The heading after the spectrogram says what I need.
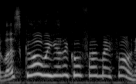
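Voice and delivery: high, fast, frantic imitation of someone freaking out; hammed-up hurry to find the phone; mock panic. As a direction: rattle it off like a panicking stranger. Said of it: "a lot of people would just be freaking out".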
